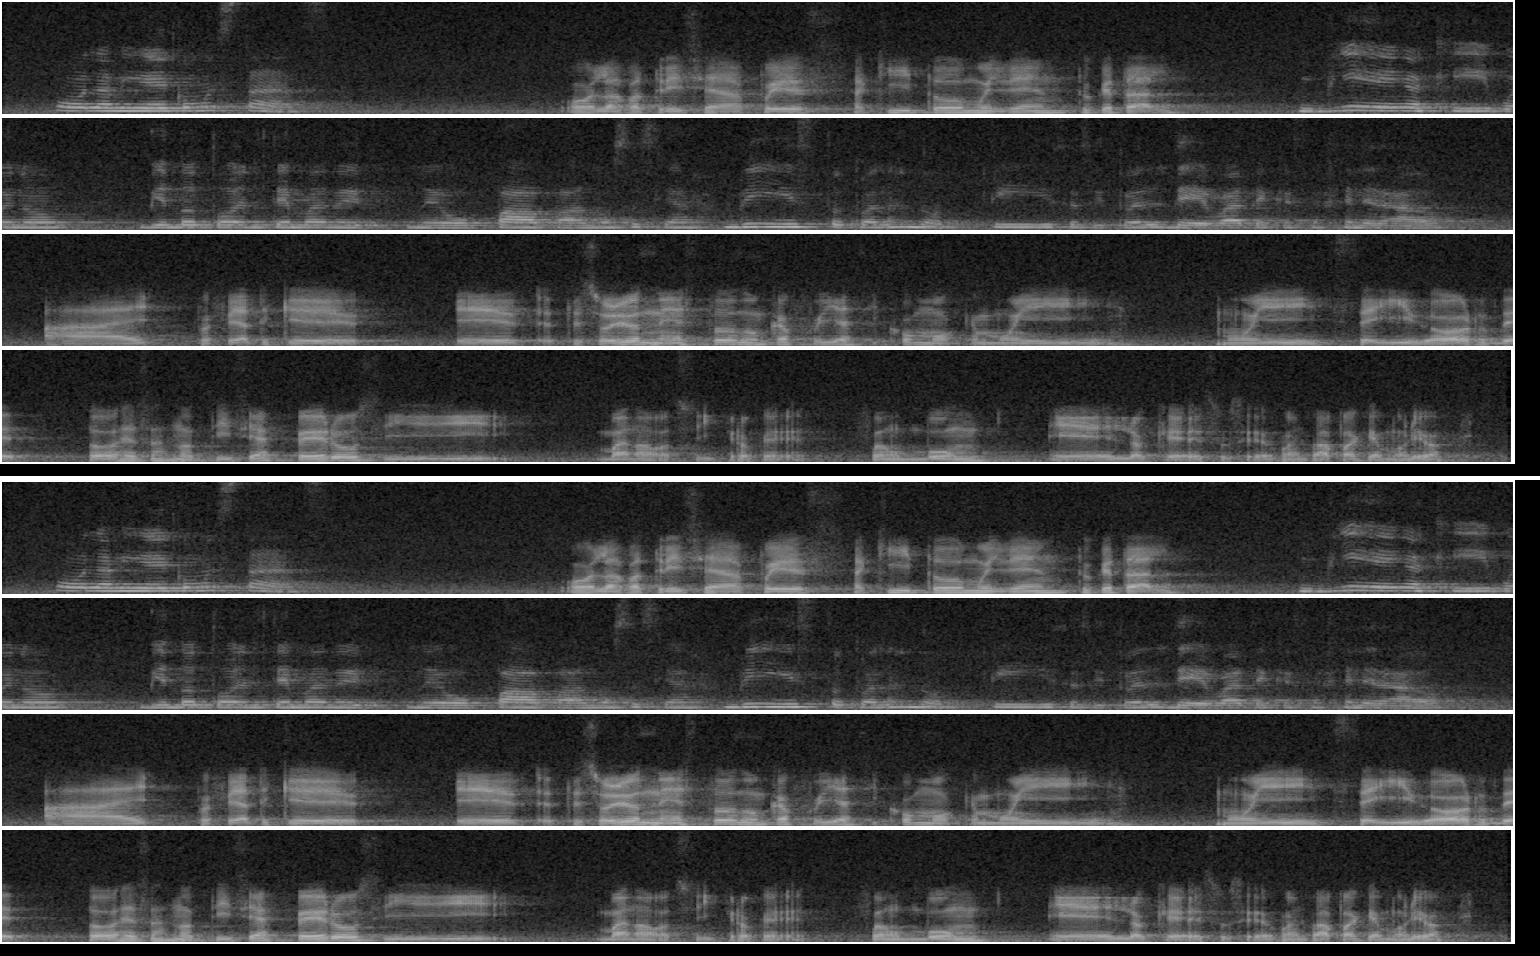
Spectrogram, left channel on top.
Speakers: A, on the left; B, on the right.
A: Hola Miguel, ¿cómo estás?
B: Hola Patricia, pues aquí todo muy bien, ¿tú qué tal?
A: Bien, aquí, bueno, viendo todo el tema del nuevo Papa, no sé si has visto todas las noticias y todo el debate que se ha generado.
B: Ay, pues fíjate que eh, te soy honesto, nunca fui así como que muy, muy seguidor de todas esas noticias, pero sí, bueno, sí creo que fue un boom eh, lo que sucedió con el Papa que murió.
